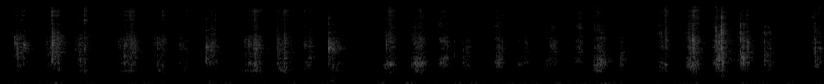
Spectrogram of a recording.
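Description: A wooden-handled bristle brush sweeps between the keycaps of a full-size black plastic keyboard with a hollow body. It makes 24 quiet, bright, scratchy swishes in a loose, uneven rhythm, each stroke fading quickly with little low-end.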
